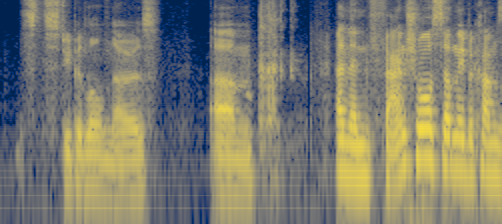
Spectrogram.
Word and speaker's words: Fanshawe: This is the name of a town in England which genuinely is pronounced Fanshawe.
